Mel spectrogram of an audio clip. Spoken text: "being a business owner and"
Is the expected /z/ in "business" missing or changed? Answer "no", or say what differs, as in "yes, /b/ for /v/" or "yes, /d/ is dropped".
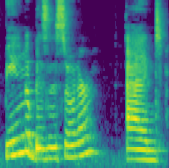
no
